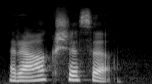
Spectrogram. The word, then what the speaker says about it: Rakshasa: Rakshasa, Rakshasi.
